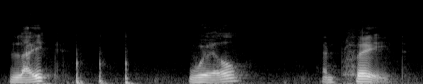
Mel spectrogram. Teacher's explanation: So we have a velarized L and a voiceless L in addition to the normal L. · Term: three different forms of L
